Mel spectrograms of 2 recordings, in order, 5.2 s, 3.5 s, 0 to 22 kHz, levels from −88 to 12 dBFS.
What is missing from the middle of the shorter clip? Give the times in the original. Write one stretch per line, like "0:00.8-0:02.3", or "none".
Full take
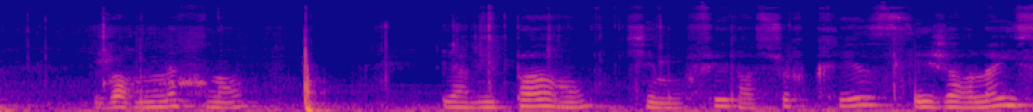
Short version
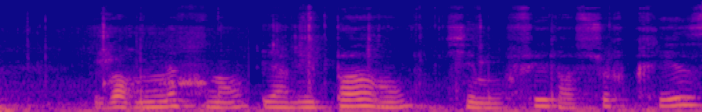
0:01.2-0:02.1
